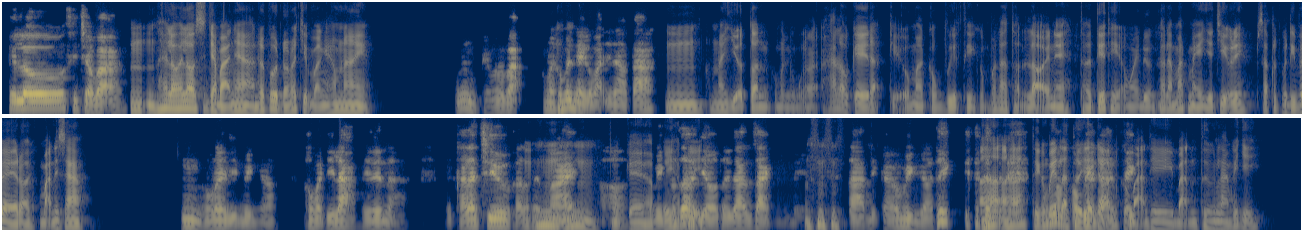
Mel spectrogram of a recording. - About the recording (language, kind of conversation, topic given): Vietnamese, unstructured, Bạn có tin rằng trò chơi điện tử có thể gây nghiện và ảnh hưởng tiêu cực đến cuộc sống không?
- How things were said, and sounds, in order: tapping; other background noise; in English: "chill"; distorted speech; chuckle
